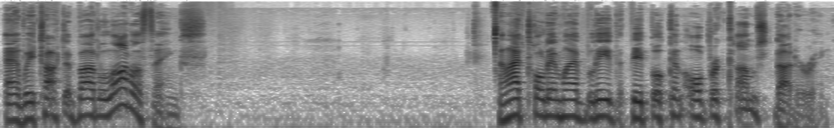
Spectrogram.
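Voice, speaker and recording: An older man recounting his life in a casual oral memoir, deliberate and repeating phrases for emphasis. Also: on the high side, big pitch swings, vocal fry, breathy edge.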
